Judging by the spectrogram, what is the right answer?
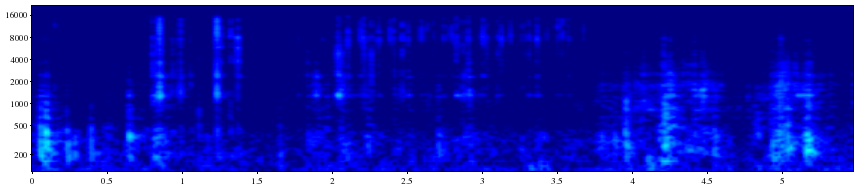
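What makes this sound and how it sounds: A clear double-walled plastic tumbler, about 20 cm tall, with a clear lid, teal straw and teal band, stands on a table filled with an iced drink. Long painted nails tap and scratch its lid and sides. The result is a rapid patter of short, bright plastic clicks with quick scratchy strokes between them.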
